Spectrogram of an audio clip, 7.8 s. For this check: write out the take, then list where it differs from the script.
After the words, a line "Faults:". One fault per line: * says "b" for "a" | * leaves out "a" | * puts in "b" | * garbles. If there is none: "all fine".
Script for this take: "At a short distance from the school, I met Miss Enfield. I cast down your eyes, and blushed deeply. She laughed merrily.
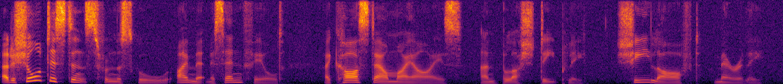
"At a short distance from the school, I met Miss Enfield. I cast down my eyes, and blushed deeply. She laughed merrily.
Faults:
* says "my" for "your"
